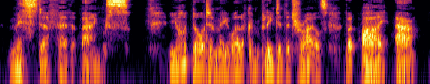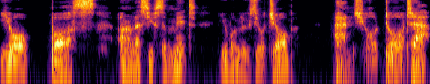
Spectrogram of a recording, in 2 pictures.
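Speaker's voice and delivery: loud, measured, menacing address; calm threat. A narrator's reading. Boss threatening his employee's job and daughter, measured menace. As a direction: threaten him deliberately, stretching key words. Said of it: "and then said calmly".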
